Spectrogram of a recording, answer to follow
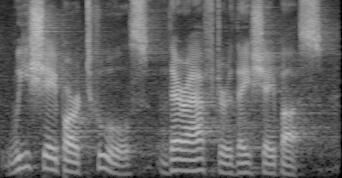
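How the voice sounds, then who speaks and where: A man with an American accent speaks at a medium pitch with ordinary pitch variation over noticeable background noise. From United States. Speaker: conference panelist, software developer. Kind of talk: conference talk. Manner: hesitant with fillers.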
